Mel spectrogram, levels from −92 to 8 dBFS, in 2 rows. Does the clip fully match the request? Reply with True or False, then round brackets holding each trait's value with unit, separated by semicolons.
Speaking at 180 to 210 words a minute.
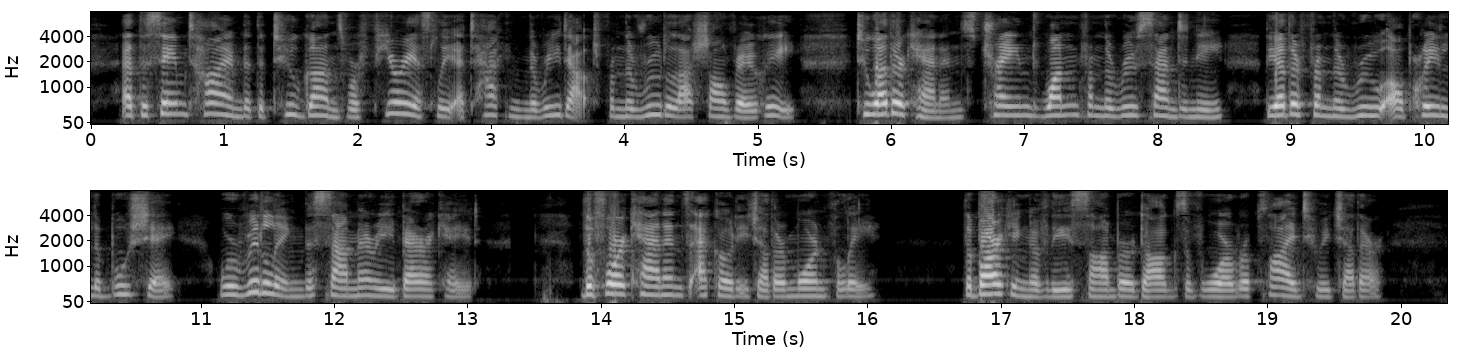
True (185 wpm)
